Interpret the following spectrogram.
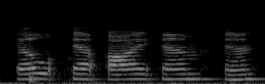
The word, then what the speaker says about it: Limn: It's Limn, kind of like liminal.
